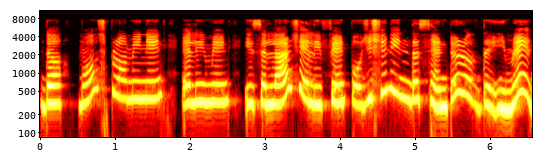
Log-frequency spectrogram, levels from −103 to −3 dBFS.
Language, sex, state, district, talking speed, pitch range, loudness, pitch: English, female, Arunachal Pradesh, Lower Dibang Valley, 135 wpm, 305-370 Hz, -16 LUFS, 325 Hz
